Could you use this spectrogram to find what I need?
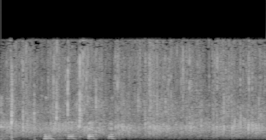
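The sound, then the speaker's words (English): Steady clapping applause from a group, a dense even patter with a brief voice heard near the start. “let's just take a moment, and maybe we could do this even in post and give a round of applause”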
